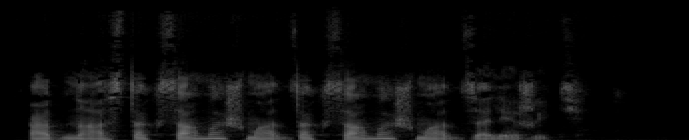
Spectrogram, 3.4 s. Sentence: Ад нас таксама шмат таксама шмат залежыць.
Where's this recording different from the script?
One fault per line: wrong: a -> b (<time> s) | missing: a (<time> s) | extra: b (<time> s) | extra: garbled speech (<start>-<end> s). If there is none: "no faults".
no faults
